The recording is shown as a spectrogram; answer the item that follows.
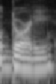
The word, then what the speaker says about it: Dougherty: Michael Dougherty, uh-huh.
